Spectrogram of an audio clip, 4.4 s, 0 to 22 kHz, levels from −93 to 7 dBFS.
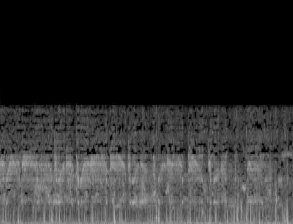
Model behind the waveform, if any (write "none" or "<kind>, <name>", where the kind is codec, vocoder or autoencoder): none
